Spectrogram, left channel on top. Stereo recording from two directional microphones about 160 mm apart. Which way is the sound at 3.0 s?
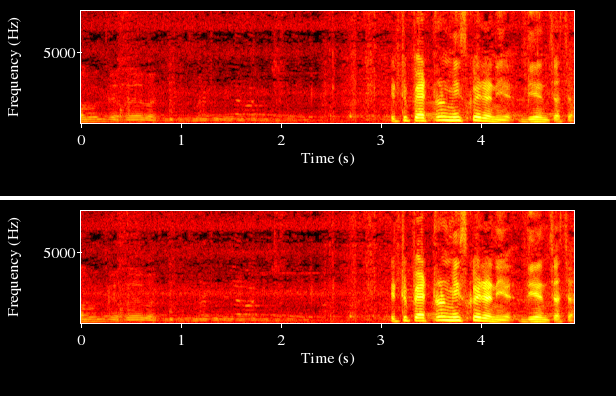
5° left (ahead or behind).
